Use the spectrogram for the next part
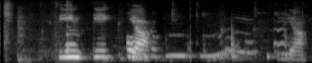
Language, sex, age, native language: Icelandic, male, 9, Icelandic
